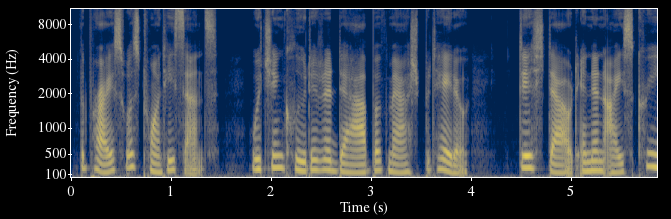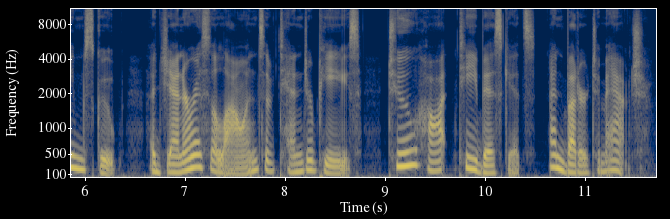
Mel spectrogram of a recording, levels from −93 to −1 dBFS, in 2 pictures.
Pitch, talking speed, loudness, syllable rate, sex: 180 Hz, 170 wpm, -21 LUFS, 4.8 syllables/s, female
